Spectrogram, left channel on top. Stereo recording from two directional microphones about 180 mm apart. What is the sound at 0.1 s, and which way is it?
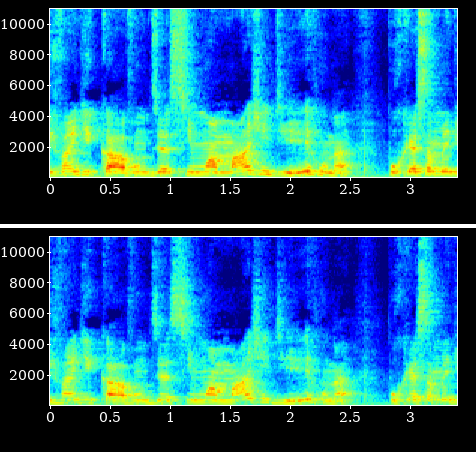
A woman's voice, 60° left (ahead or behind).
